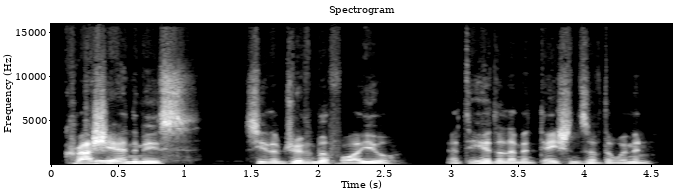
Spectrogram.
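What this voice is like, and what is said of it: Subdued Arnold impression, not yelling. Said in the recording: “Your Arnold impersonation has really fallen off. I'm disappointed. ... it's because I'm not screaming and yelling”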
